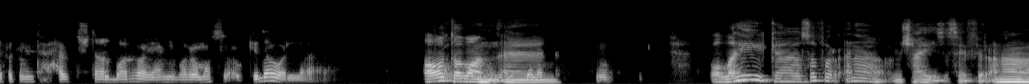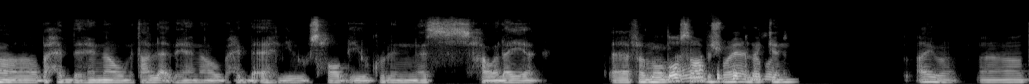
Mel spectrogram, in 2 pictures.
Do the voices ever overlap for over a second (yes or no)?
yes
